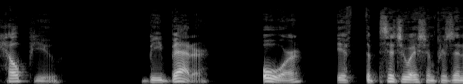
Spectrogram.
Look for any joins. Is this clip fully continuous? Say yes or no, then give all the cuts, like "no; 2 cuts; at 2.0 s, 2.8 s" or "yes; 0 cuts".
yes; 0 cuts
